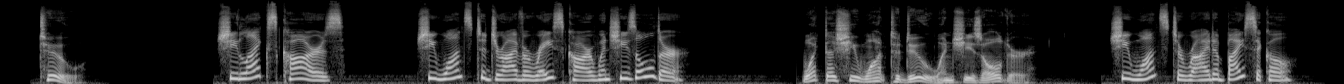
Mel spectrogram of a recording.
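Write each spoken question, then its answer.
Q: What does she want to do when she's older?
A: False: She wants to drive a race car.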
